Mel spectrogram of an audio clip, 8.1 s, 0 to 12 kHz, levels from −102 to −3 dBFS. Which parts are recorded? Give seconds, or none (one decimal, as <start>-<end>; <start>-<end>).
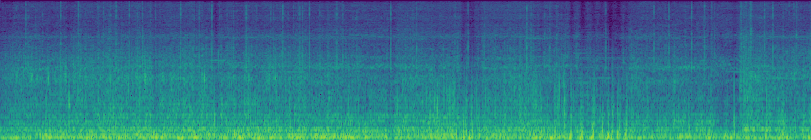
0.0-8.1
